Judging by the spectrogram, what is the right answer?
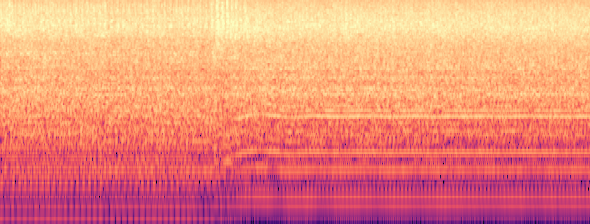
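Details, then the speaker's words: Free walk-behind lawn mower, spark plug reused, a little gas added and primed a few times: catches at about two seconds and settles straight into a steady, even drone with no misses or hunting; needed no repair. "that's too easy now it wasn't even a project didn't have to fix anything on it"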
